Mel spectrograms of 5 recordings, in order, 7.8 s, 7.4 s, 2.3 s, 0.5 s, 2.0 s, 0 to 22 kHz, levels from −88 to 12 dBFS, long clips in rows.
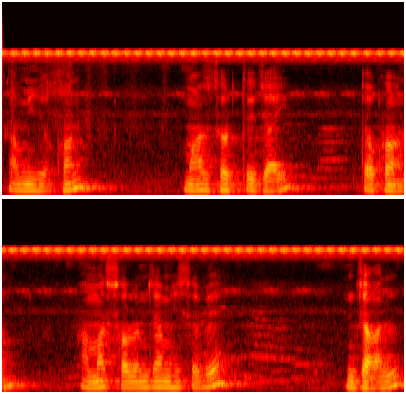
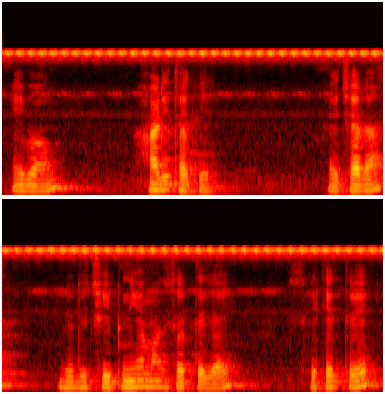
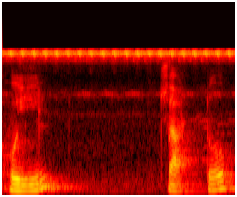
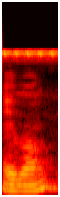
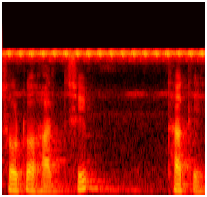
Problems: none marked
